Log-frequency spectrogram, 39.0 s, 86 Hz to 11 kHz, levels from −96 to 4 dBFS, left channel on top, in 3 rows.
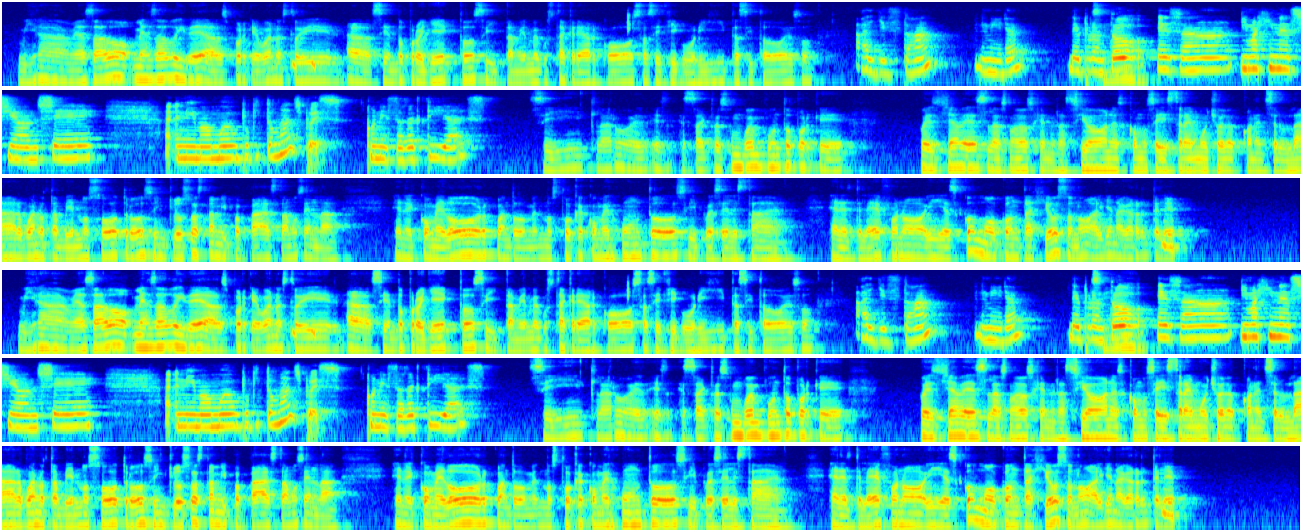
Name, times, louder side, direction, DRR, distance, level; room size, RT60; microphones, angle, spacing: voice 1, 0.2-8.1 10.9-11.4 18.3-21.4 22.2-29.4 29.9-33.8 34.3-37.7, right 3 dB, 55° right, 0.9 m, -30 dB
voice 2, 8.5-9.3 9.7-10.2 10.7-16.4 16.6-17.8 37.6-37.7, right 1 dB, 15° right, 0.7 m, -29 dB
11.5 x 9.3 x 9.2 m
head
